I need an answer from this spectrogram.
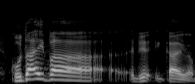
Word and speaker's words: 고다이바: 배우는 그런 시대였죠이 주인공인 고다이바 어떤 사람은 얘기하고 다 틀리게 얘기하죠 저는 그냥 고다이바라고 읽겠습니다 한국 발음으로이 스토리는 11세 얘기에요 앞으로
